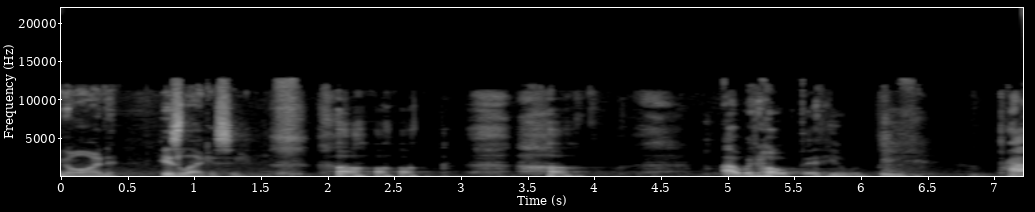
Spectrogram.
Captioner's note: laughs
